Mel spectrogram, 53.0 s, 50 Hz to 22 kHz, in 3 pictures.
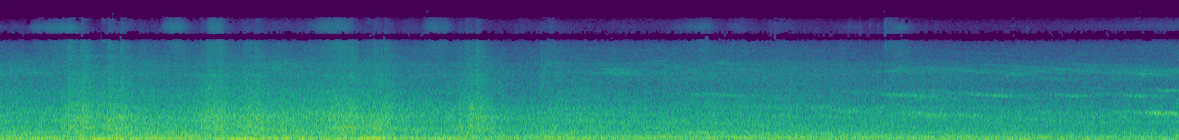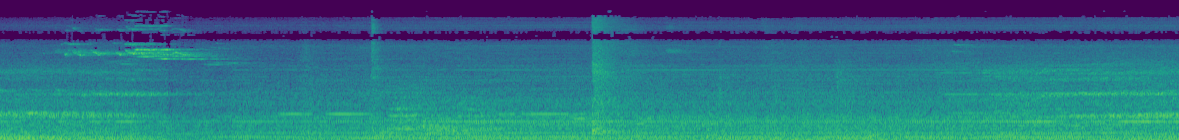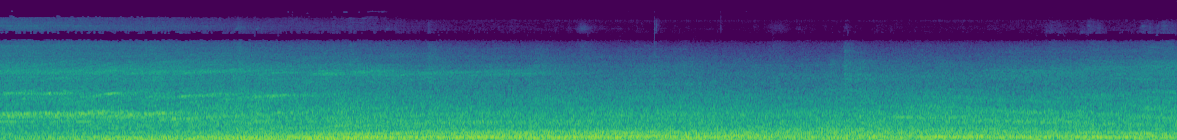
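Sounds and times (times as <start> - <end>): subway train rumble: 0.0 - 53.0
train brakes squealing: 13.2 - 24.0, 25.4 - 28.4, 31.8 - 41.3.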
